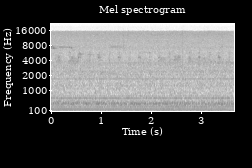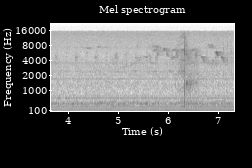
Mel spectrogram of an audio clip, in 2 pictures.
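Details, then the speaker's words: Old radio being powered up through a bulb limiter at about 180 V, with current rising from 80 to 100 mA and the bulb glowing dimly: a steady, even mains hum and one click near the end; source of the hum unclear. "so there we go 100 milliamps can you hear it humming"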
